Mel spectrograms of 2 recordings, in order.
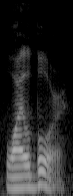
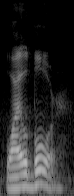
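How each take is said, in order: The two takes are said the same way.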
